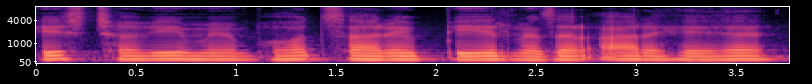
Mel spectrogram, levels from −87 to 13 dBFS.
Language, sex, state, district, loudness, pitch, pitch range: Hindi, male, Assam, Kamrup Metropolitan, -14 LUFS, 140 Hz, 135-145 Hz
